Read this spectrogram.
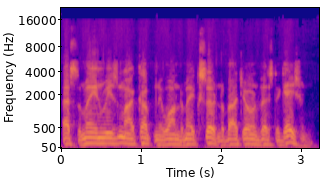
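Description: An actor playing a polite, formal, businesslike insurance investigator in a 1950s radio drama. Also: male voice, fairly low pitch, racing, darkish tone, close to an everyday voice. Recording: dull, lo-fi old radio recording.

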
